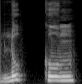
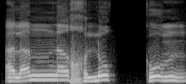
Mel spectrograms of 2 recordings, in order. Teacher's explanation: kita baca dengan idgham naqis, iaitu dengan mengekalkan sifat isti'la pada qaf. Sifat tebal pada qaf tu kekalkan.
